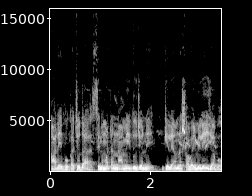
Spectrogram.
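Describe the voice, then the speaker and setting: A woman's voice: a bass voice, fast, darkish tone. A woman voicing a laid-back, teasing older cartoon boy who talks in casual slang, with a West Bengali accent. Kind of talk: comedy cartoon dialogue. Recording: clearly noisy background.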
